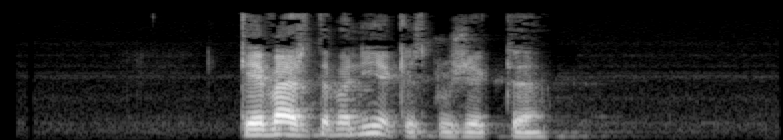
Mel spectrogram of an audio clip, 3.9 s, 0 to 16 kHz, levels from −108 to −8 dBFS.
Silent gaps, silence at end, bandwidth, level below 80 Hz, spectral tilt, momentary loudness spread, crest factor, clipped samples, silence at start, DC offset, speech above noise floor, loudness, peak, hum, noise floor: none; 1.2 s; 11.5 kHz; -76 dBFS; -5.5 dB/octave; 17 LU; 22 dB; under 0.1%; 1.2 s; under 0.1%; 58 dB; -22 LUFS; -4 dBFS; none; -79 dBFS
